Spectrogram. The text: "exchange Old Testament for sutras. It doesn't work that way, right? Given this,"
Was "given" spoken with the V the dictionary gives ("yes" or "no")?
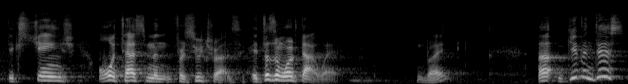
yes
